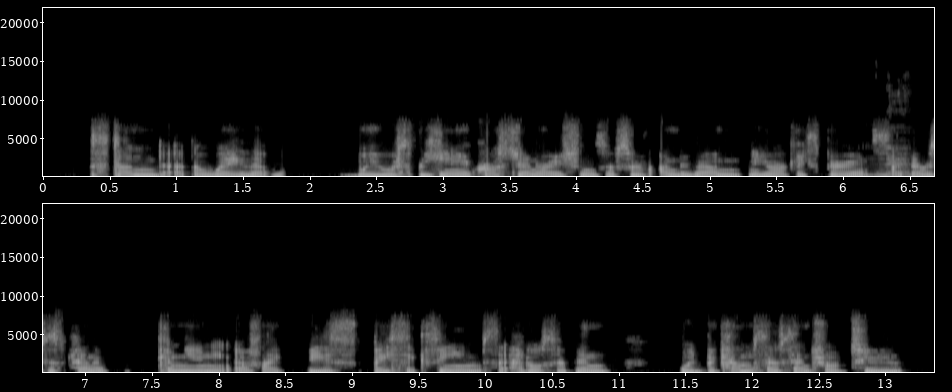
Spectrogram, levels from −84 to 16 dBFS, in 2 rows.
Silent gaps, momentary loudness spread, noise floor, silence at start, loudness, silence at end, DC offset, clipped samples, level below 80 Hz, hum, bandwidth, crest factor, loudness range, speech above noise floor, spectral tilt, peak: none; 5 LU; -52 dBFS; 0.35 s; -29 LUFS; 0.25 s; under 0.1%; under 0.1%; -60 dBFS; none; 8 kHz; 20 dB; 2 LU; 24 dB; -5.5 dB/octave; -10 dBFS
